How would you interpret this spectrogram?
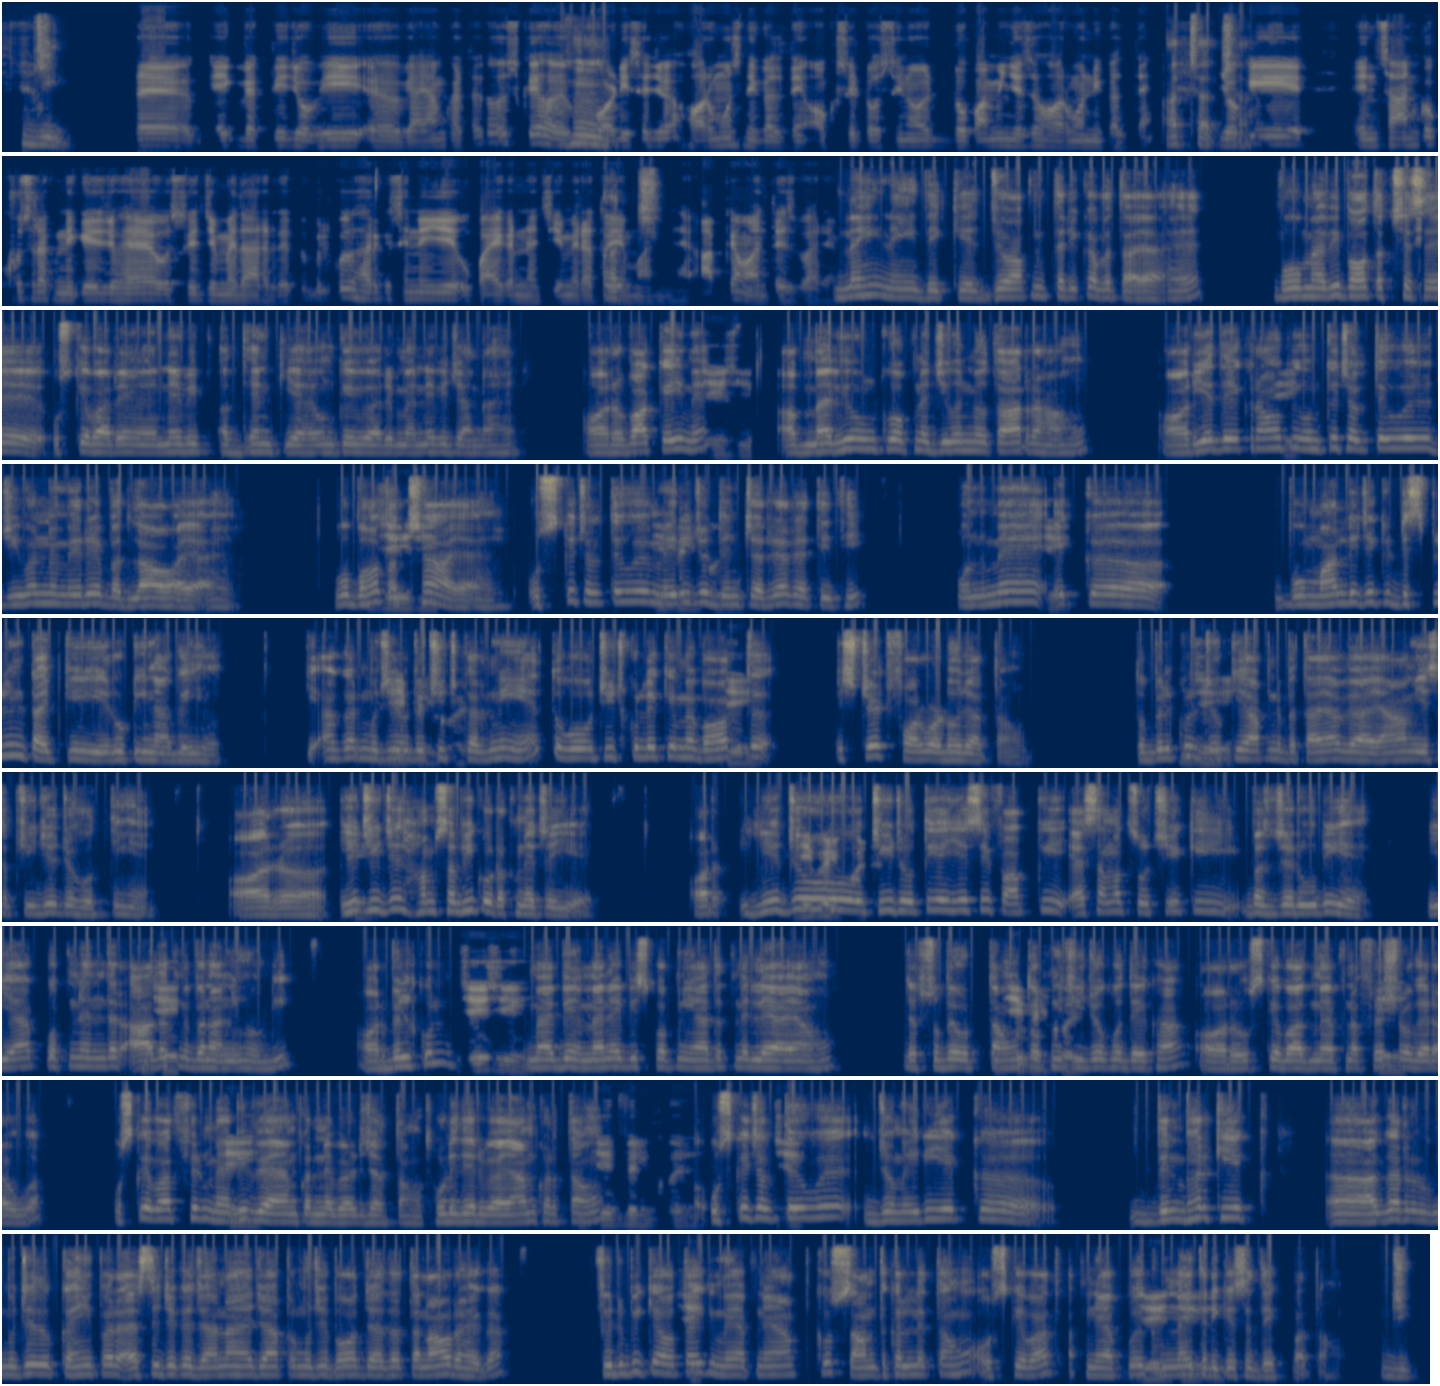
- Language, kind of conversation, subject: Hindi, unstructured, खुशी पाने के लिए आप रोज़ अपने दिन में क्या करते हैं?
- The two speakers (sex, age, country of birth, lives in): male, 20-24, India, India; male, 20-24, India, India
- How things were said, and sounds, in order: distorted speech; in English: "बॉडी"; in English: "डिसिप्लिन टाइप"; in English: "रूटीन"; in English: "स्ट्रेटफ़ॉरवर्ड"; mechanical hum; tapping; in English: "फ्रेश"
